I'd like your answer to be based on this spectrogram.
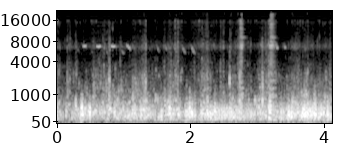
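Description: A boat engine drones steadily at close range, its low rumble mixed with wind buffeting the microphone.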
